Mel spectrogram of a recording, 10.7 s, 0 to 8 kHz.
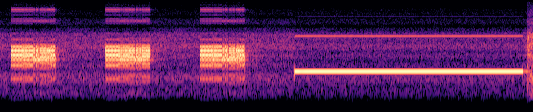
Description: Emergency Alert System (SAME) tones (header bursts, then the 1050 Hz attention tone), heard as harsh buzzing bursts, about 520.83 baud, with a squelch burst at the end.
